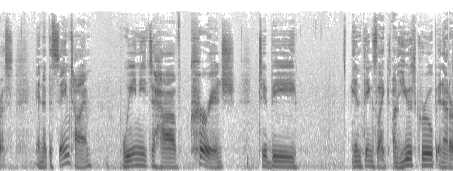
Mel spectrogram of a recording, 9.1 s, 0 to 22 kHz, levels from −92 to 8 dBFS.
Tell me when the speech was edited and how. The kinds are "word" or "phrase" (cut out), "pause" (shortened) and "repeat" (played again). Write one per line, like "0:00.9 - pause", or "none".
0:07.9 - word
